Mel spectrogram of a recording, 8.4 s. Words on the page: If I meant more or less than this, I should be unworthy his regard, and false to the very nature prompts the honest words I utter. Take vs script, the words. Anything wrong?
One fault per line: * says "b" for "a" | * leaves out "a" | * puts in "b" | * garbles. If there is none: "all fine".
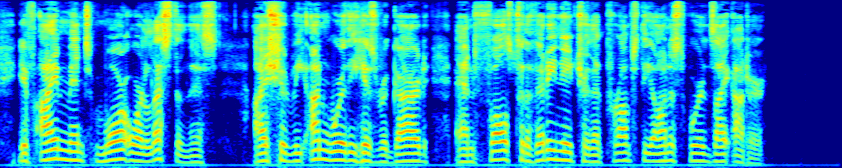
* puts in "that"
